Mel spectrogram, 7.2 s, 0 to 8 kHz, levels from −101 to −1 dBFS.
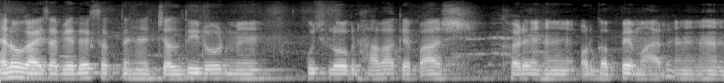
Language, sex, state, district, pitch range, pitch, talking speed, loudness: Hindi, male, Bihar, West Champaran, 115-125 Hz, 120 Hz, 180 wpm, -23 LUFS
